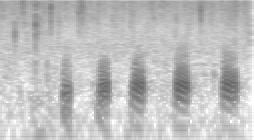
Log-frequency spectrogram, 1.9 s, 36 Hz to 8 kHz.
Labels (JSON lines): {"label": "biophony", "recorder": "SoundTrap 500"}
